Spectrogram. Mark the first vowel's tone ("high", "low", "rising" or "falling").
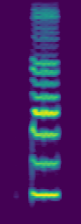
high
